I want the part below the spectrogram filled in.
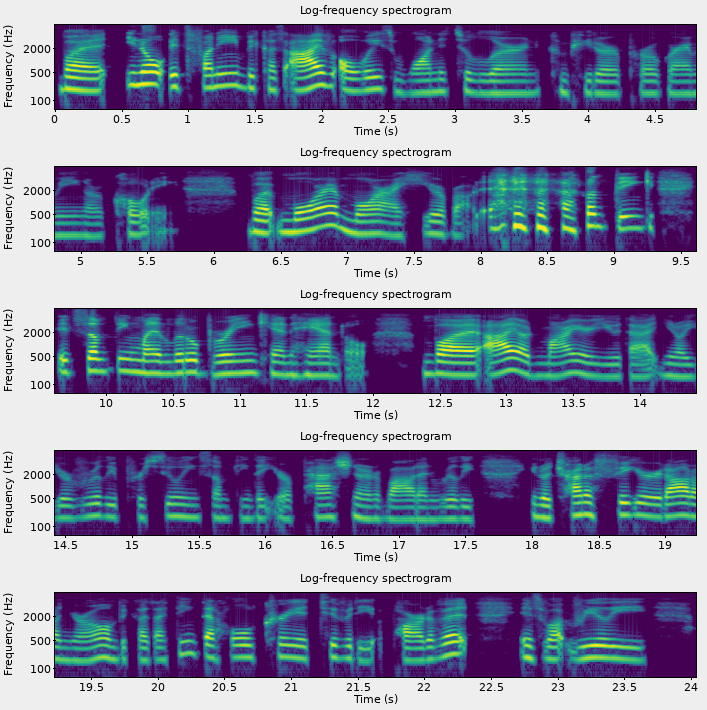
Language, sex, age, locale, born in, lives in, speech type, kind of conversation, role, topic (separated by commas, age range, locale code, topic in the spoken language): English, female, 30-34, en-CA, South Korea, Canada, conversation, unstructured, none, How do you learn best—through taking notes, watching videos, having discussions, or doing hands-on practice?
